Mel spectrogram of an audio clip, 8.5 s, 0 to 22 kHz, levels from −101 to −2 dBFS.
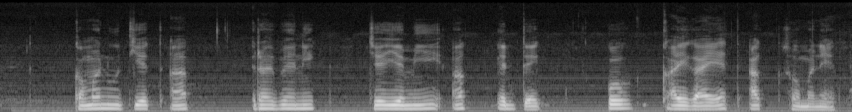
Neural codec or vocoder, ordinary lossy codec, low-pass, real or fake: none; none; 19.8 kHz; real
